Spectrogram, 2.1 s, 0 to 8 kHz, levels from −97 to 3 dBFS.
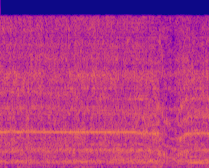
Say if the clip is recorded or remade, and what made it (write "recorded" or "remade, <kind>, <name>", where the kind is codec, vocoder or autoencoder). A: remade, vocoder, HiFi-GAN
